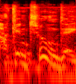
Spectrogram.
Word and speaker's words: Akintunde: The Akintunde Show. Spell it. A-K-I-N Tunde. Oh, yeah.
